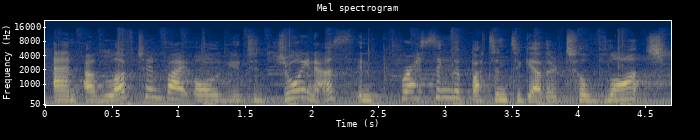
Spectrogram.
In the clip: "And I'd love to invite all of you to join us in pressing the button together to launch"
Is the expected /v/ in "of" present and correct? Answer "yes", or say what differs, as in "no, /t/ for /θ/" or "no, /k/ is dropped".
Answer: yes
